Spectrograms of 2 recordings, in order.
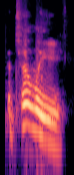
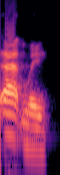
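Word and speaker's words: Attlee: about it even uh let's just mispronounce this on first on purpose clement at atelie clement no it's clement atlee was the leader of what country from 1945 to 1951.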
